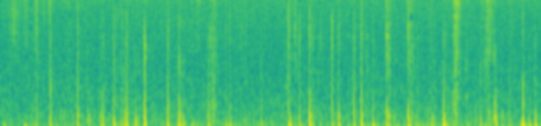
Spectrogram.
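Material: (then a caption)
Rubber. Fingertips and nails rapidly tap and scratch the body of a small, red, hollow rubber duck with white hearts, held in both hands. The quick taps sound dull and low-pitched, die away almost instantly, and come in an irregular, fast patter over faint scratching.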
